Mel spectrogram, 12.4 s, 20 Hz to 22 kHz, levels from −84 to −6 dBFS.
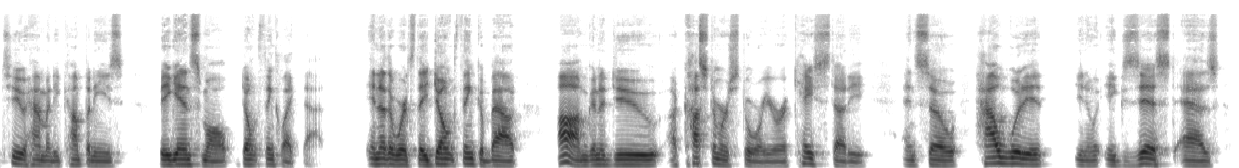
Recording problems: none

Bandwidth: 15 kHz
